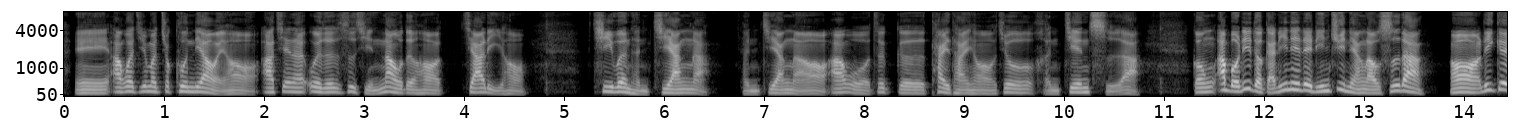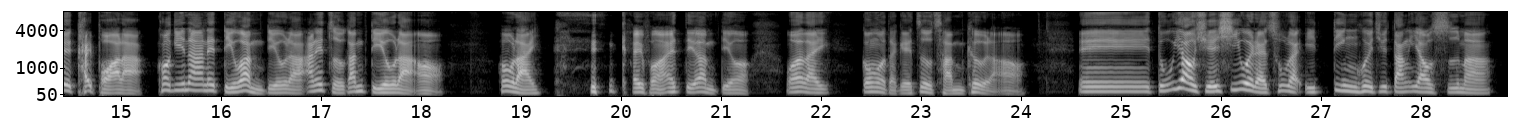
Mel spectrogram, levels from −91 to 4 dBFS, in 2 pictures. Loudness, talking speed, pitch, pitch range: -25 LUFS, 255 characters per minute, 150 Hz, 120-175 Hz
